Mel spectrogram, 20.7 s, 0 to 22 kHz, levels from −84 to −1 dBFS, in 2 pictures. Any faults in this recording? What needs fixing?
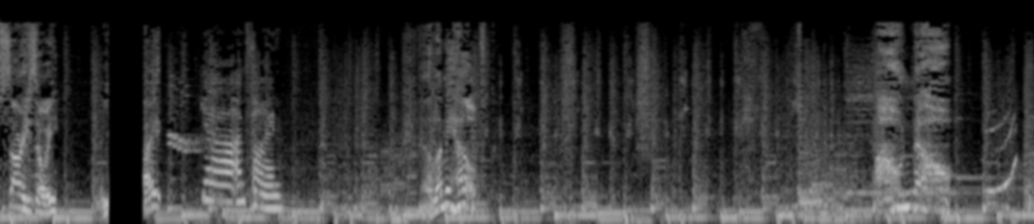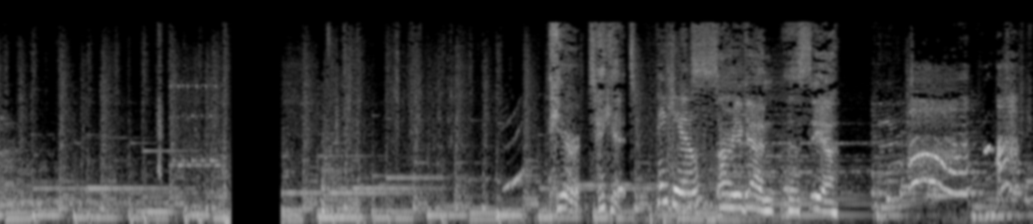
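Stream reconnect: the connection dropped and the player restarted its decoder mid-stream, leaving silence at 1.08–1.44 s and 12.64–13.16 s, after which the audio resumes about a third of a second further on. Fix it with a larger network buffer and seamless resume, so brief connection losses never force a decoder restart.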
